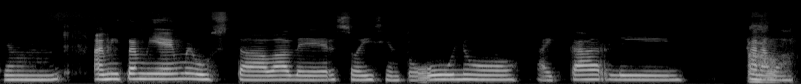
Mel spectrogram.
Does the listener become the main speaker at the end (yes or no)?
yes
